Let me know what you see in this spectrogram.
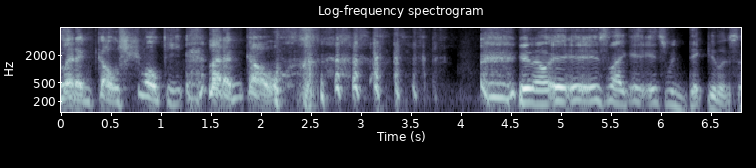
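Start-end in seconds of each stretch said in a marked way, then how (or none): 0.0-2.2 high, loud, half-whispered plea; mock pleading shout. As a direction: yell at Smokey to let her go. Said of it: "And you're like".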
